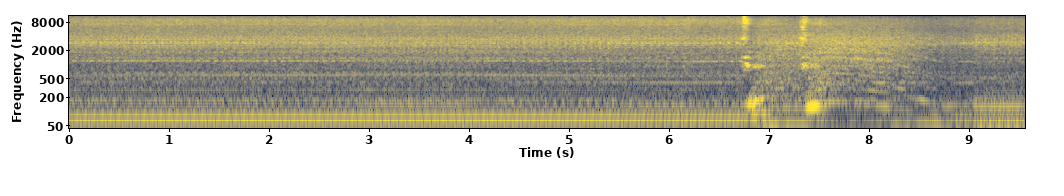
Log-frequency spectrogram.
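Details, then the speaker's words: Lexus IS200 with code P0301 cylinder 1 misfire, after a repair attempt: uneven, lumpy running with an irregular stumble that sharpens as revs rise and fall; still misfiring though no warning light or codes, ignition coil faulty. "yeah it's definitely not right there's no warning light on at the moment but it's definitely not running right"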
